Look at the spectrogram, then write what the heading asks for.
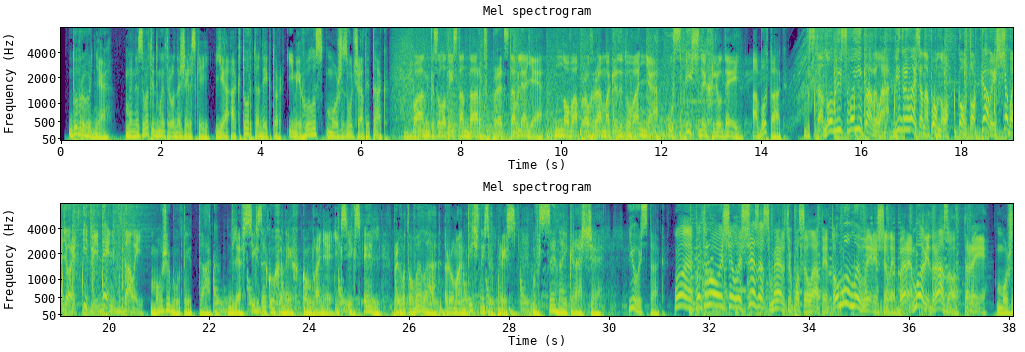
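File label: Ukrainian, male announcer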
